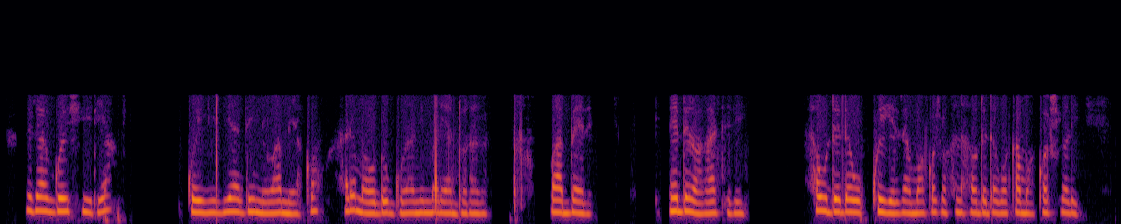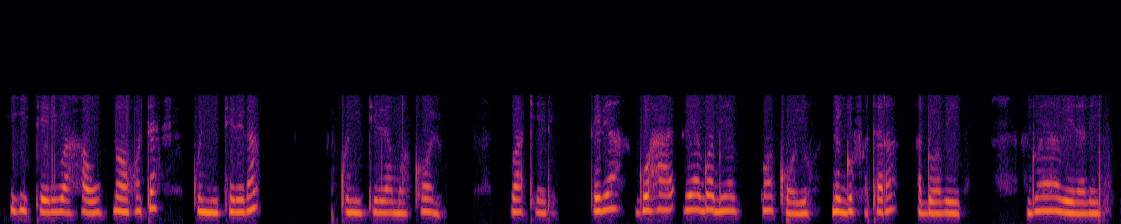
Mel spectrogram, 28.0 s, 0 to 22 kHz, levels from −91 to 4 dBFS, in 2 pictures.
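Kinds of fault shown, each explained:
Bluetooth CVSD headset codec: The speech runs through the narrowband codec used by Bluetooth headsets. It sends one bit per sample, telling the decoder to step up or down, with a step size that adapts. Everything above about 3.8 kHz is gone, so the speech sounds thin and boxed in. Fast, loud high sounds outrun the step and break up. S sounds turn scratchy. A grainy hiss sits under the speech for the whole clip, in keeping with a 64 kbps stream.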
